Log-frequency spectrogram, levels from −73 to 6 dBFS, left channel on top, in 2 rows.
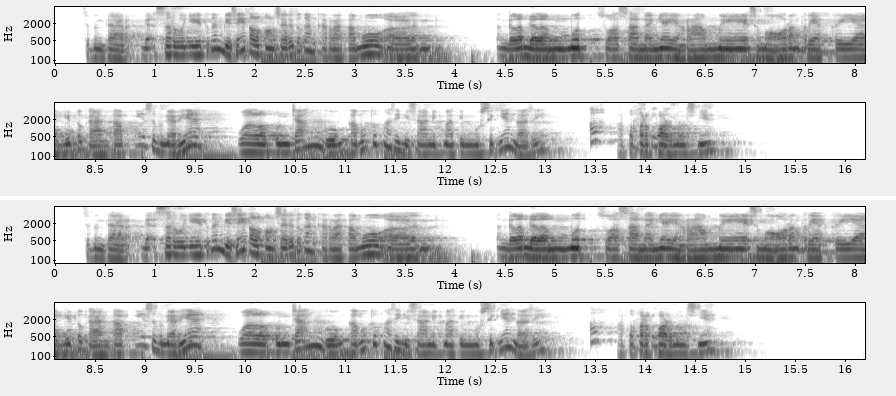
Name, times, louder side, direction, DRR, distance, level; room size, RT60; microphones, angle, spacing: voice 1, 0.3-3.9 4.4-9.6 9.9-13.0 13.9-14.7, equal, ahead, 5 dB, 1.9 m, -22 dB
sound 1, 2.0-2.6 3.2-6.3 6.6-7.4 8.0-11.1 11.4-11.6, equal, 20° left, 5.6 m, -33 dB
voice 2, 7.2-7.9 13.4-14.3, left 2 dB, 75° left, 10 dB, 2.0 m, -36 dB
30.0 x 24.0 x 8.2 m, 0.76 s
head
